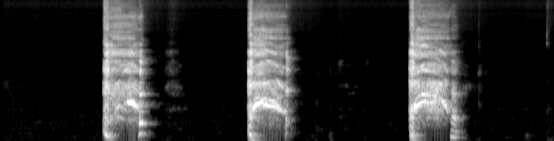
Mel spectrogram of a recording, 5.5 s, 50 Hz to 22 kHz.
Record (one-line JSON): {"three_cough_length": "5.5 s", "three_cough_amplitude": 32766, "three_cough_signal_mean_std_ratio": 0.38, "survey_phase": "beta (2021-08-13 to 2022-03-07)", "age": "65+", "gender": "Male", "wearing_mask": "No", "symptom_none": true, "smoker_status": "Ex-smoker", "respiratory_condition_asthma": false, "respiratory_condition_other": false, "recruitment_source": "REACT", "submission_delay": "1 day", "covid_test_result": "Negative", "covid_test_method": "RT-qPCR", "influenza_a_test_result": "Negative", "influenza_b_test_result": "Negative"}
